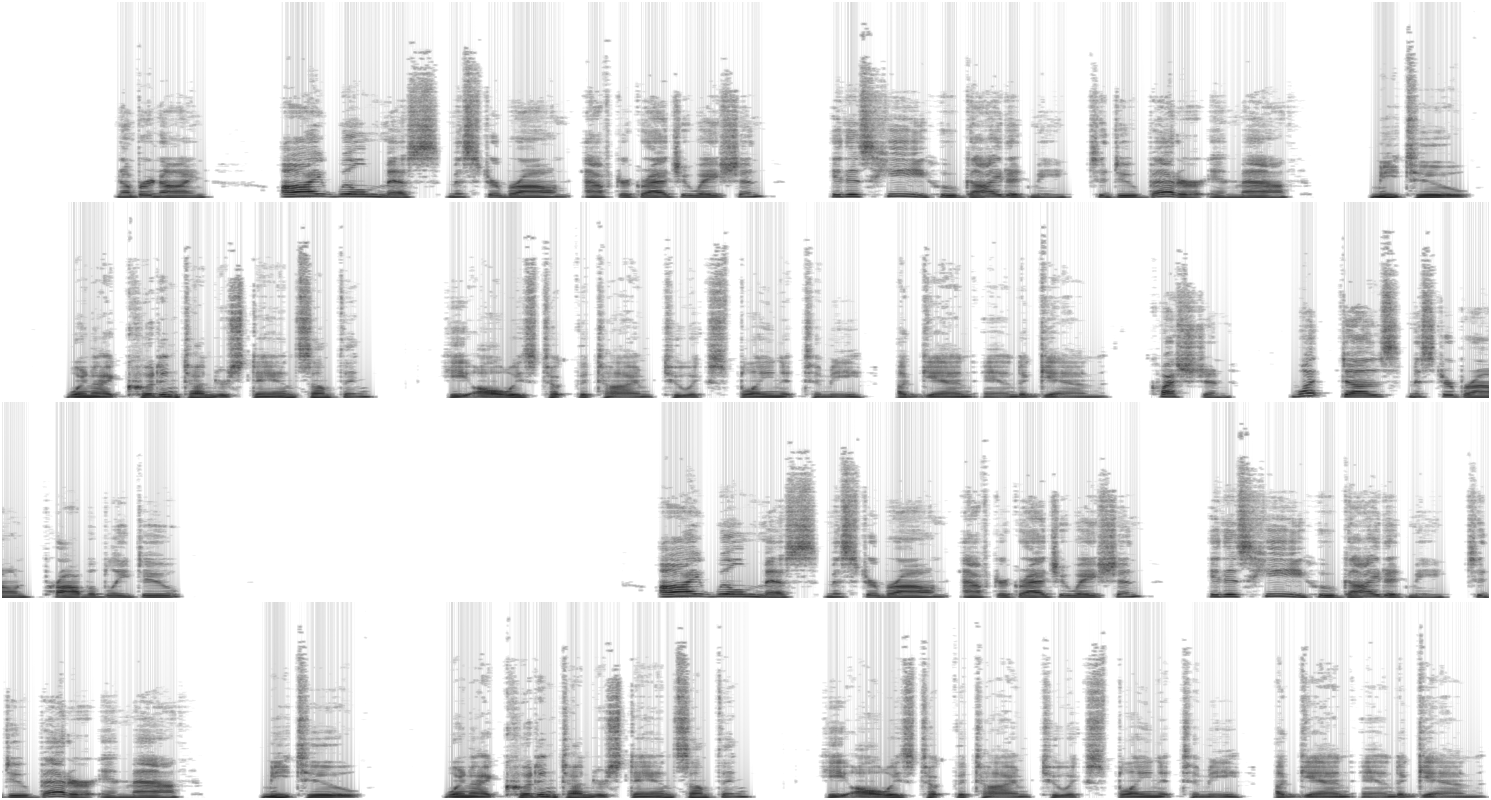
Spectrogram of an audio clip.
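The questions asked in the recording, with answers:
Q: what does Mr. Brown probably do?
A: He is a math teacher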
